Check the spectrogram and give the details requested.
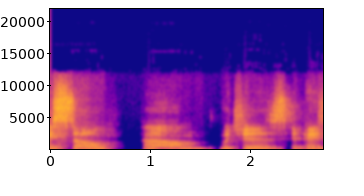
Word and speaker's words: Tso: would imagine you know you know we get tiso a lot and cow a lot we say so um which is it pays homage to general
